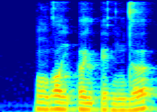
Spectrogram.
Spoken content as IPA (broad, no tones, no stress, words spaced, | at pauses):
ŋɡɔi̯ʔəlʲʔeɡ ndə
